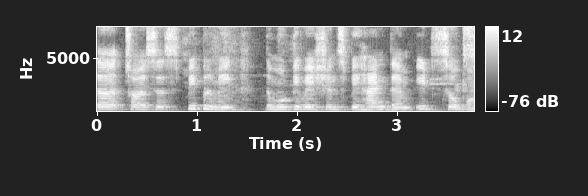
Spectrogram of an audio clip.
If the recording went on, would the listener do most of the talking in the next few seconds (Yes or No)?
Yes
